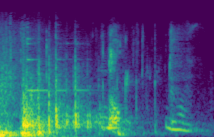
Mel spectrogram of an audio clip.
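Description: A heavy thud right at the start, a blow landing as a man is knocked to a wooden floor, followed by a man's voice grunting and groaning over a faint film score.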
